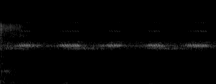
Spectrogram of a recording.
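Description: Crickets chirping faintly: a steady high trill that swells about twice a second.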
